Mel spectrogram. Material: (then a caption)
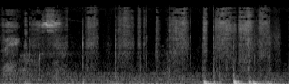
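Paper. Fingertips and short natural nails tap and scratch the flat paper side of a medium, hollow, green printed paper shopping bag from The Body Shop reading "Good Things Inside," held upright on a table beside an untouched magazine. Soft, dry papery scratching and rubbing continue throughout, broken by a few louder, dull, hollow thumps toward the end.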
